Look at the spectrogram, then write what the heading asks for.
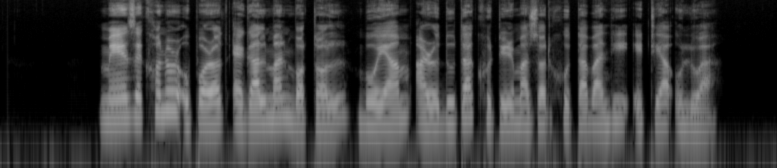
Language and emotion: Assamese, neutral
